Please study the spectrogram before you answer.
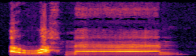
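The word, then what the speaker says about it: الرحمن: There is a little alif on top of the meme that follows the meme, which explains that to prolong the mad, actually it's a mad. So Ar-Rahman.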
